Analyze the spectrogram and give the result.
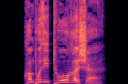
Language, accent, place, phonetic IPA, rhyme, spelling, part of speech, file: German, Germany, Berlin, [kɔmpoziˈtoːʁɪʃə], -oːʁɪʃə, kompositorische, adjective, De-kompositorische.ogg
- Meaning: inflection of kompositorisch: 1. strong/mixed nominative/accusative feminine singular 2. strong nominative/accusative plural 3. weak nominative all-gender singular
